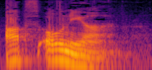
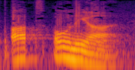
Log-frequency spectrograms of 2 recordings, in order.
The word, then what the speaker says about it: opsonion: And then we have a very unique and rare Greek word, opsonion. O-P-S, long O, N-I-O-N, opsonion.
